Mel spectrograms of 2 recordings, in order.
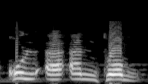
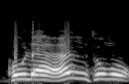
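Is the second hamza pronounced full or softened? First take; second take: full; softened. First: Both hamzas are pronounced fully and distinctly. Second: The second hamza is softened, not fully pronounced. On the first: "على قراءة تحقيق الهمزة" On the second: "على سهيل"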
